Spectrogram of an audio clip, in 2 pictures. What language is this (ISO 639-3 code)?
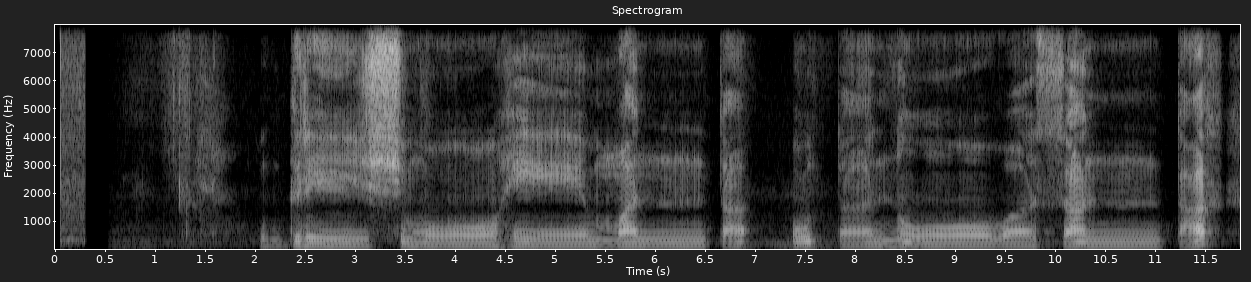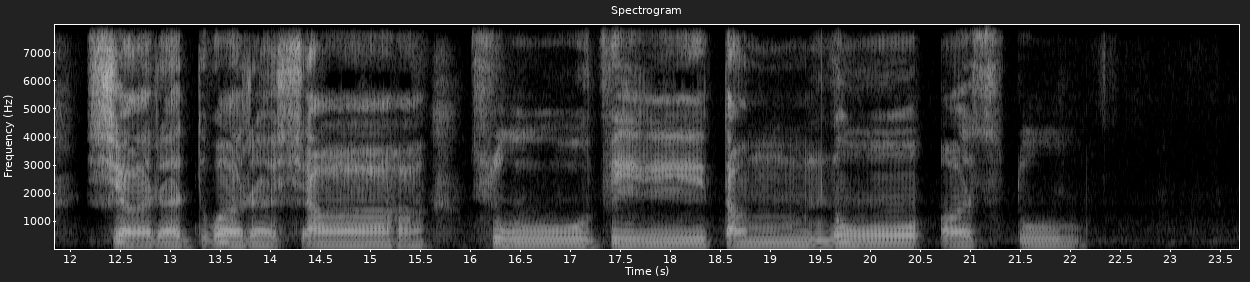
san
